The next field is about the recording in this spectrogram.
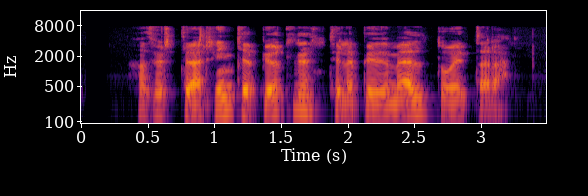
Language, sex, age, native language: Icelandic, male, 40-49, Icelandic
